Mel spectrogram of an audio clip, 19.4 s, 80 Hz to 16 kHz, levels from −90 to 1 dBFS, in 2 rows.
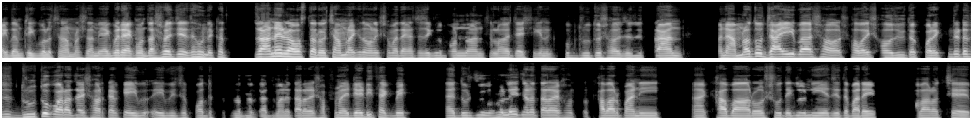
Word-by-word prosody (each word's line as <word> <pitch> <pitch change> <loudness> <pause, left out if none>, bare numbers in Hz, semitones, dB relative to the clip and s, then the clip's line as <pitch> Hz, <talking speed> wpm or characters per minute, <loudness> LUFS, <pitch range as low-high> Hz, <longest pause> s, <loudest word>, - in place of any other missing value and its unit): একদম 120 +1 0
ঠিক 130 - +1
বলেছেন। 120 +1 -2
আপনার 120 +1 -5
সাথে 125 - -3
আমি 130 - -1
একবারে 150 +2 +6
একমত। 135 -1 0
আসলে 170 +5 +5
যে 170 - +6
ধরুন 160 -1 +2
একটা 160 +2 -2 0.3
ত্রাণের 175 +4 +8
ব্যবস্থা 170 -1 +5
রয়েছে 145 +1 +2
আমরা 155 - +3
কিন্তু 155 0 -1
অনেক 145 0 -2
সময় 140 -1 -4
দেখা 130 0 0
যাচ্ছে 135 0 -8
যেগুলো 135 0 -5
যেগুলো - - -13
বন্যা 130 +1 -3
অঞ্চল 125 +1 -9
হয়ে 135 -1 -2
যায় 125 - 0
সেখানে 130 -1 -6
খুব 135 - -8
দ্রুত 135 +1 -6
সহযোগি 130 -1 -3
ত্রাণ 135 0 +5 0.4
মানে 135 +1 +3
আমরা 160 +6 +3
তো - - +6
যাইই 170 +2 +7
বা 165 - +8
স - - -10 0.3
সবাই 150 +1 +1
সহযোগিতা 145 +2 -1
করে। 140 -1 +2
কিন্তু 165 +3 -7
এটা 180 0 0
যদি 170 -2 -6
দ্রুত 170 +1 -1 0.2
করা 155 -1 +4
যায় 150 0 0
সরকারকে 145 0 -4
এ - - -2 0.2
এই 140 - -3
বিষয়ে 130 -1 -9 0.2
পদক্ষেপ 130 +1 -10
নেওয়া 125 -1 -10
দরকার। 120 0 -8
মানে 120 0 -5
তারা 130 0 -2
সবসময় 135 +1 -3
রেডি 145 +2 +2
থাকব। 140 -2 -1 0.5
অ্যা 135 - -1
দুর্যোগ 145 +1 -4
হলেই 160 +2 +1
যেন 155 0 -1
তারা 150 0 +2
এখন 145 0 -11 0.3
খাবার 140 0 0
পানি 130 +1 0 0.5
আ - - -1 0.2
খাবার, 130 -2 +2
ওষুধ 135 +1 -6
এগুলো 140 +1 -5
নিয়ে 135 0 -1
যেতে 135 0 -5
পারে। 125 0 +3 0.5
আবার 130 0 -2
হচ্ছে 130 +2 -7
140 Hz, 235 wpm, -20 LUFS, 130-150 Hz, 0.5 s, ত্রাণের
